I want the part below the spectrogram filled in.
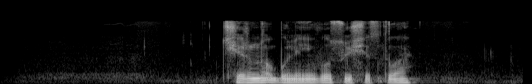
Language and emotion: Russian, neutral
